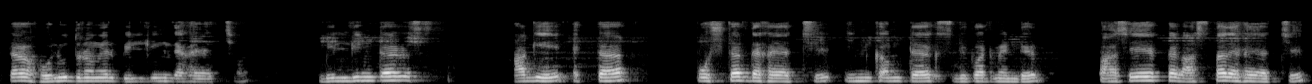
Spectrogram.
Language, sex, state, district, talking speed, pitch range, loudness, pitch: Bengali, male, West Bengal, Jalpaiguri, 100 wpm, 140-170 Hz, -18 LUFS, 155 Hz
